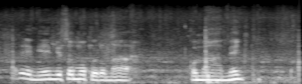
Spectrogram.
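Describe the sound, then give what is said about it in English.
Honeybees buzzing around beehives in several droning bursts, a steady low hum that swells and fades, with brief quiet gaps between passes. “It is said to be one of the land of honey, land with beehives.”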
